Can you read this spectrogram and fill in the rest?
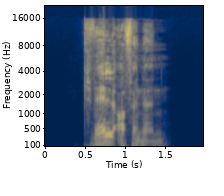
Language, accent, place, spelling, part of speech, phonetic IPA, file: German, Germany, Berlin, quelloffenen, adjective, [ˈkvɛlˌɔfənən], De-quelloffenen.ogg
- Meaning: inflection of quelloffen: 1. strong genitive masculine/neuter singular 2. weak/mixed genitive/dative all-gender singular 3. strong/weak/mixed accusative masculine singular 4. strong dative plural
